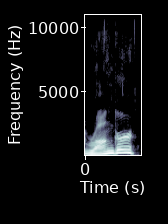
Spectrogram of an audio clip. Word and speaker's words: Wronger: When I listened to this wonderful record, Wronger. Am I saying that correctly? Am I pronouncing that right? Wronger? – That's correct.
